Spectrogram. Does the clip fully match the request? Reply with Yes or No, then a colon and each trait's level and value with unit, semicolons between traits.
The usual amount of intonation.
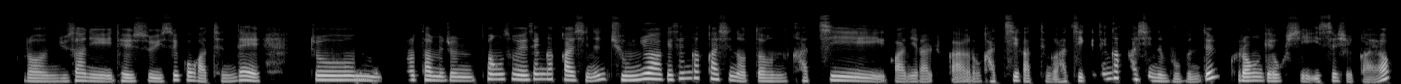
No: wide, 6.1 semitones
